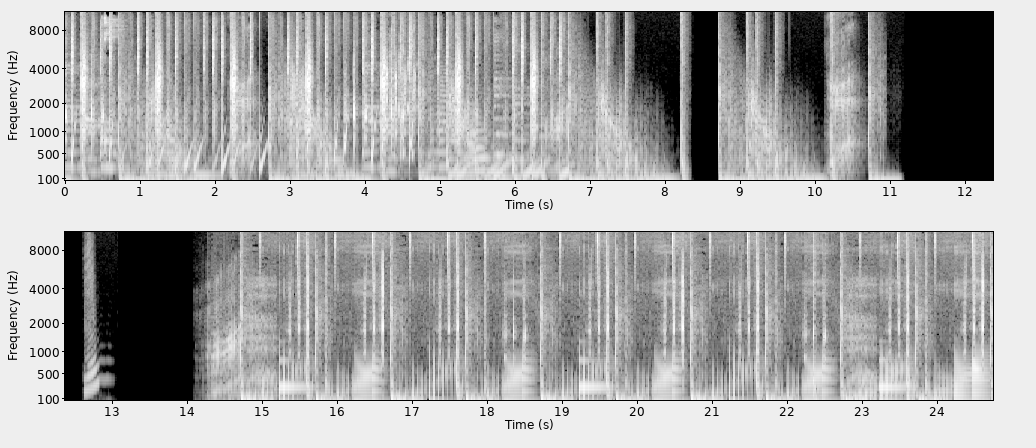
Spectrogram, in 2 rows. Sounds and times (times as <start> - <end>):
Music: 0.0 - 10.1, 14.7 - 24.7.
